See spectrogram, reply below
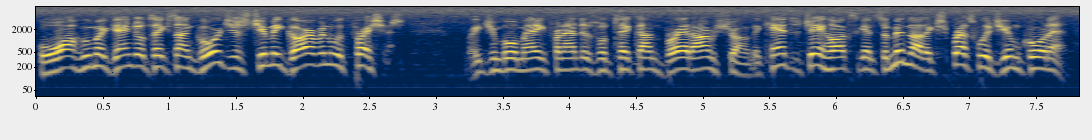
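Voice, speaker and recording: A man's voice: high voice, animated, quick pace, darkish tone. A man in his thirties announcing a wrestling promo on a handheld microphone.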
